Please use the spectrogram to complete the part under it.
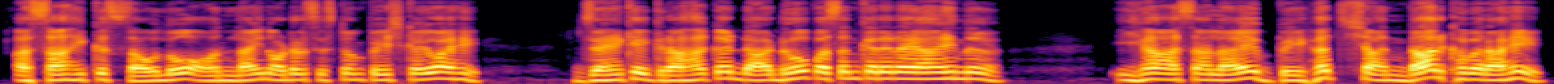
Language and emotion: Sindhi, happy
